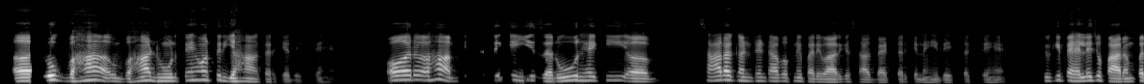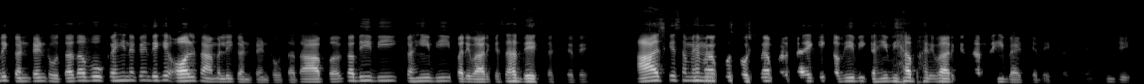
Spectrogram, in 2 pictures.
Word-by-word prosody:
अ, 160 +1 +12 0.2
लोग 200 -7 +9
वहाँ 195 +6 +5 0.3
वहाँ 185 +4 +4
ढूँढते 160 +2 -3
हैं 200 - -3
और 210 0 +1
फ़िर 210 -4 -5
यहाँ 145 -3 0
आ - - -9
करके 115 -3 -17
देखते 100 +2 -29
हैं। 105 +1 -34 0.5
और 215 +2 +5 0.2
हाँ, 240 - +4 0.4
देखिये 210 - -9
ये 195 - -7
ज़रूर 165 +7 0
है 185 0 -2
कि 195 +1 -12
अ, 140 -2 +2 0.6
सारा 200 +4 +4
कंटेंट 170 -3 -8
आप 155 0 -3
अपने 160 0 -10
परिवार 125 -3 -3
के 130 +1 -18
साथ 120 -1 -11
बैठ 110 -1 -11
करके 115 0 -18
नहीं 110 0 -18
देख 100 -1 -19
सकते 105 +1 -23
हैं। 110 0 -21 0.4
क्योंकि 170 +4 -9
पहले 175 0 +1
जो 195 - -4
पारंपरिक 145 +4 +1
कंटेंट 155 +2 -5
होता 150 +1 -3
था 175 - -1
वो 185 0 0
कहीं 180 +1 -5
न 190 - -7
कहीं 195 0 -11
देखिए 185 +2 -3
ऑल 170 +1 +7
फैमिली 135 0 -3
कंटेंट 110 -3 -13
होता 110 0 -16
था। 125 - -9
आप 125 - 0 0.2
कभी 180 +2 -2
भी 175 +1 -10 0.2
कहीं 150 +2 -6
भी 160 +2 -11
परिवार 125 -2 +1
के 125 - -18
साथ 140 +5 0
देख 135 -1 0
सकते 115 -2 -23
थे। - - -31 0.6
आज 180 +1 +6
के 200 - -7
समय 185 -1 -5
में 170 0 +1
आपको 170 - -3
सोचना 155 +2 -4
पड़ता 145 0 -4
है 155 - -1
कि 170 - -12
कभी 155 +3 -4
भी 160 +1 -10
कहीं 140 +1 -8
भी 145 -1 -7
आप 160 - +3
परिवार 135 -1 0
के - - -22
साथ 140 0 -10
नहीं 130 0 -14
बैठ 110 -1 -10
के - - -21
देख - - -29
सकते। - - -45 0.3
जी। 110 -1 -20
155 Hz, 225 wpm, -23 LUFS, 130-180 Hz, 0.6 s, अ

